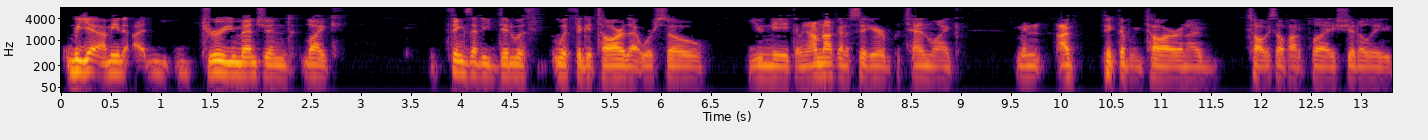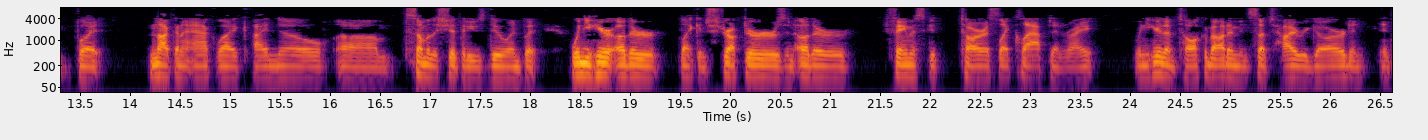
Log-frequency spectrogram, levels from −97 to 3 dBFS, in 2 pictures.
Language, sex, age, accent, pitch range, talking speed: English, male, 20-39, American, 95-110 Hz, 205 wpm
